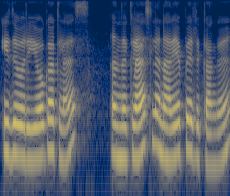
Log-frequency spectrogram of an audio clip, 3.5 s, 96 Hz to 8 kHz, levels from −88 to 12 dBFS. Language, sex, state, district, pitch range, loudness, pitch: Tamil, female, Tamil Nadu, Nilgiris, 230-265 Hz, -15 LUFS, 240 Hz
